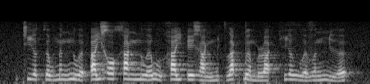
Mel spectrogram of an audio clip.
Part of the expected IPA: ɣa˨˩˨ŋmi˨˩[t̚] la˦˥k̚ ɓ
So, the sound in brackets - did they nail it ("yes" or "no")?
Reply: yes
